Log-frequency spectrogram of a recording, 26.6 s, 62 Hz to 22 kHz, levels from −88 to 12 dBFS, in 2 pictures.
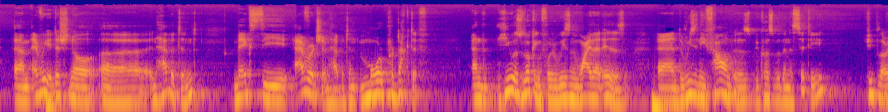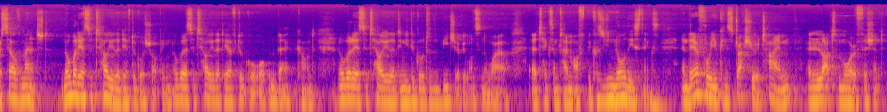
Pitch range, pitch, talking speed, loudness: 110-135 Hz, 120 Hz, 220 wpm, -15 LUFS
